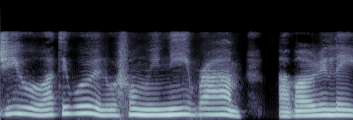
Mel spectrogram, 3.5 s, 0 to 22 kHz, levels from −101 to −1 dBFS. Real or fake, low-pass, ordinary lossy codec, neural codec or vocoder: fake; 7.2 kHz; none; codec, 16 kHz, 0.5 kbps, X-Codec, WavLM features, trained on Multilingual LibriSpeech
